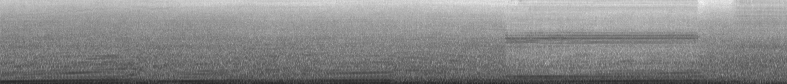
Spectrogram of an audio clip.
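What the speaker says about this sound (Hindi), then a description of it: "फिर से आ गए खोपोली और ये खोपोली की धीमी धीमी ट्रैफिक।" Slow-moving highway traffic near Khopoli, with steady car engine drone and shifting, rising engine tones as vehicles creep along and accelerate nearby, continuous and fairly loud, no talking.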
